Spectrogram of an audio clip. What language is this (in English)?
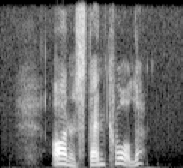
Norwegian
